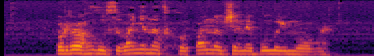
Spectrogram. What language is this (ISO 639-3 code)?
ukr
